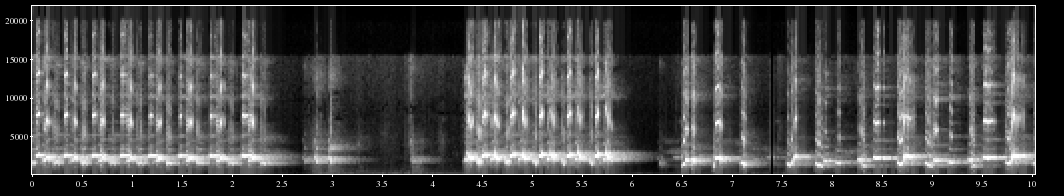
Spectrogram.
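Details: Yellow-vented bulbul, 'ropel panjang' lure song for drawing other bulbuls to sing. A fast rolling trill is broken by a short pause, a second trill follows, then scattered bubbly chirps.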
